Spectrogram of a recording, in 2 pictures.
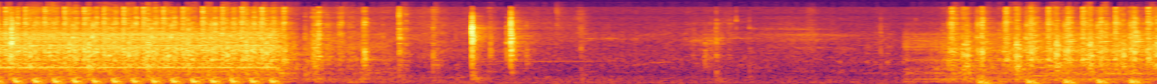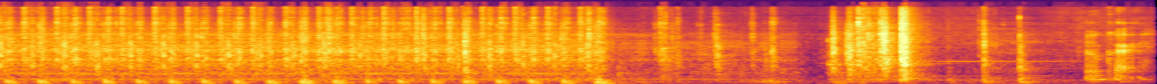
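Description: A sewing machine runs in fast rhythmic bursts while top stitching a flat seam on a wristlet strap, with a quiet pause midway and short stops and starts near the end.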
